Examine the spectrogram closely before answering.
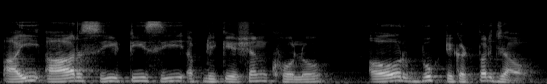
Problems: none marked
